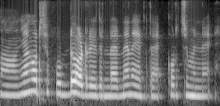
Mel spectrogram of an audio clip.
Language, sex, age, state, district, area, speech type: Malayalam, female, 18-30, Kerala, Kozhikode, urban, spontaneous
